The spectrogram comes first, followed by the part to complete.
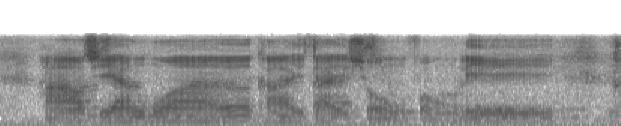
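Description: A person singing without accompaniment: long held notes that glide up and down in pitch, with short breaks between phrases.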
